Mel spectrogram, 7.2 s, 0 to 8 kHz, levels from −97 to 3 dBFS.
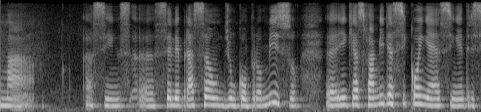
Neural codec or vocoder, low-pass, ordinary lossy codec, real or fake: none; 7.2 kHz; none; real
